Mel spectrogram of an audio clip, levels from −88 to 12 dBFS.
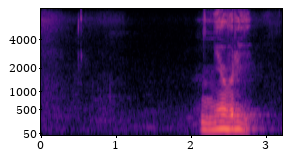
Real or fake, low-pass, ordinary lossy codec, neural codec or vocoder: real; none; none; none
